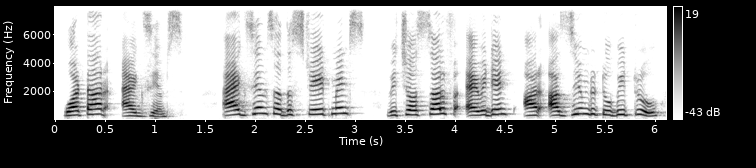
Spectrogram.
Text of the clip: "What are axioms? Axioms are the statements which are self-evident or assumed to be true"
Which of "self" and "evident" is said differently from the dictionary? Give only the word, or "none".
none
